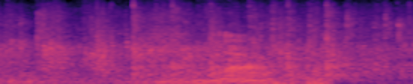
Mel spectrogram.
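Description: An audience claps steadily for a few seconds, a dense, even wash of many hands at moderate loudness that carries through without any talking.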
